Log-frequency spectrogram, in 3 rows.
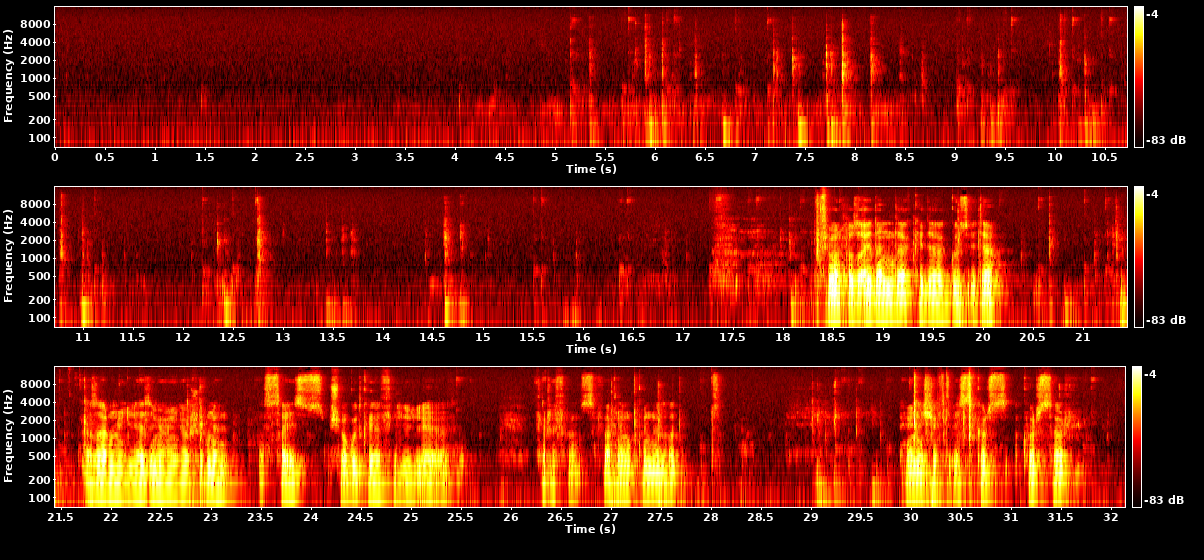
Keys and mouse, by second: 6.9 alt+middle click, 7.8 ctrl+KP_Add, 9.5 click, 10.1 click, 10.6 click, 11.2-12.2 alt+middle drag, 12.5 ctrl+middle click, 13.5 x, 17.3 drag, 17.7 click, 18.2 alt+shift+middle click, 18.6 ctrl+alt+middle click, 19.8 Tab, 20.2 alt+middle click, 21.1 alt+middle click, 21.5 ctrl+alt+middle click, 21.9 middle click, 22.8 KP_7, 29.1 2, 29.4 click, 29.8 alt+middle click, 30.4 shift+s, 30.9 click, 31.8 click.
